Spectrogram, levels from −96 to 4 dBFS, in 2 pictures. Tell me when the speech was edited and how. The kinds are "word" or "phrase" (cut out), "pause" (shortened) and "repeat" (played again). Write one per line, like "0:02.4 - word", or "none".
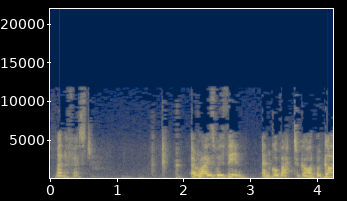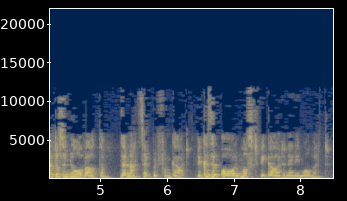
0:02.0 - pause
0:05.3 - word
0:06.4 - pause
